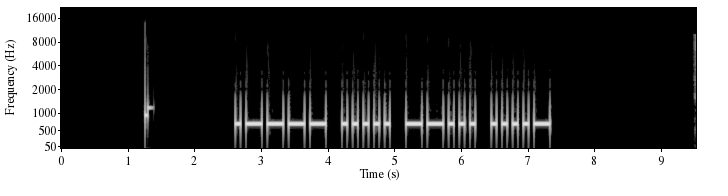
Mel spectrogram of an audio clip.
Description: Morse code, heard as a keyed tone, about 15 wpm, 700 Hz. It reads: 1574
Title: Numbers - 4-Digit 15wpm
